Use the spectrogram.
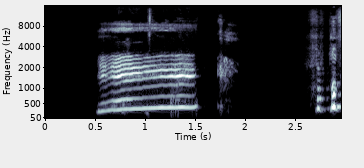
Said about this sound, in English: You hear a light scream.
